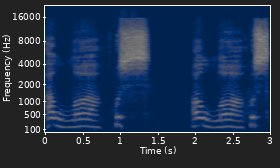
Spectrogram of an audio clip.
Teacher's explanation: Ha is from the lower part of your throat. It's from halkia letters, throat letters, but it's from the lower part of the throat.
